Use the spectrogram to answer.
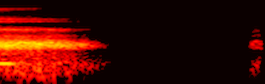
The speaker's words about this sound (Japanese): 吸って。吐いて。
